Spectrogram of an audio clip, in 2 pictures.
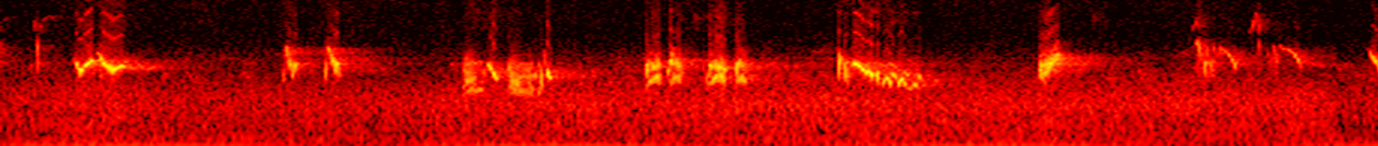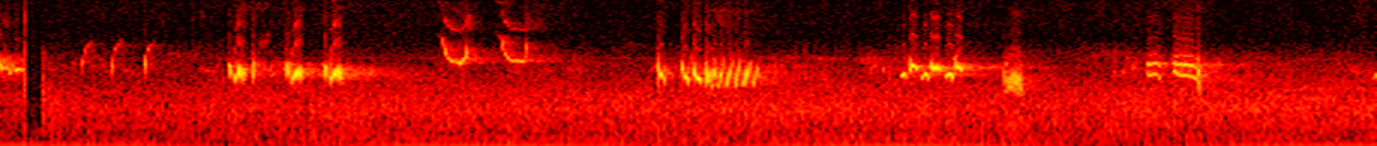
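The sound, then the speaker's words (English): A brown thrasher sings a long, steady string of varied, bright phrases, each brief and some repeated, delivered one after another with short pauses, fairly clear over a faint low background hum. “The brown thrasher is a cousin of the mockingbird.”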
